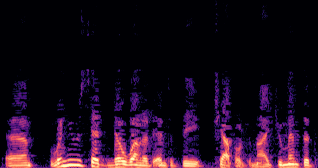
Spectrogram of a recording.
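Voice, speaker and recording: Cool, exact detective, measured and authoritative, lively pitch. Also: male voice, slightly rough, full character voice, poor audio. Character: calm, clever male detective.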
